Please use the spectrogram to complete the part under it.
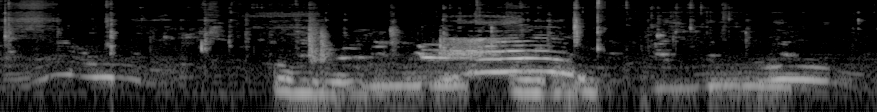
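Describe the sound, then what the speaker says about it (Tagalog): Cats yowl and meow in drawn-out, wavering cries, several calls in a row, fairly close in an otherwise quiet space. "Yung mga pusa, ang ingay."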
